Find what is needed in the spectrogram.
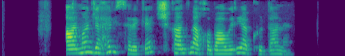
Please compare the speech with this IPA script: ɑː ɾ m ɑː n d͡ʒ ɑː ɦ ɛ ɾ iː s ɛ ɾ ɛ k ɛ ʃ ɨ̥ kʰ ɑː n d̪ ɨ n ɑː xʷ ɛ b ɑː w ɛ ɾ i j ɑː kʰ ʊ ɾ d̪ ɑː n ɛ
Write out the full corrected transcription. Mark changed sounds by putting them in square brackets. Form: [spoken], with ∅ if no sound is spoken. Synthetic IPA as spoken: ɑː ɾ m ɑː n d͡ʒ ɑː ɦ ɛ ɾ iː s ɛ ɾ ɛ k ɛ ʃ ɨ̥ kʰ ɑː n d̪ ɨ n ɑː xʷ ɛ b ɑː w ɛ ɾ i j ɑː kʰ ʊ ɾ d̪ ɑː n ɛ

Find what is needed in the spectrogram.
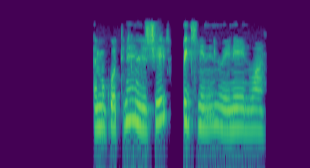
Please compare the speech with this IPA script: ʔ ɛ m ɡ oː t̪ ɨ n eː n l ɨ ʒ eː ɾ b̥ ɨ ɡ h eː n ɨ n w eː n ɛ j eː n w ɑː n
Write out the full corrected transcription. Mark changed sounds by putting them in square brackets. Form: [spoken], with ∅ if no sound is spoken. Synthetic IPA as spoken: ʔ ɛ m ɡ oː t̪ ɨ n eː n l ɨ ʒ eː ɾ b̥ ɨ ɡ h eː n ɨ n w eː n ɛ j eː n w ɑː n

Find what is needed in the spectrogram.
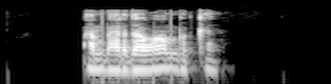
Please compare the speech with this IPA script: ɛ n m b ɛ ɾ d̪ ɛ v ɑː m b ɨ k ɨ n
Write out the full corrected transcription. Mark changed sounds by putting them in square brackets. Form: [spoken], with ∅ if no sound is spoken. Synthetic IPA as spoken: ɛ [∅] m b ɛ ɾ d̪ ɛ [w] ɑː m b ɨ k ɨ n

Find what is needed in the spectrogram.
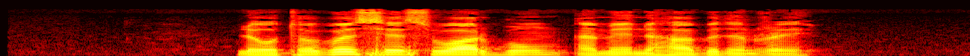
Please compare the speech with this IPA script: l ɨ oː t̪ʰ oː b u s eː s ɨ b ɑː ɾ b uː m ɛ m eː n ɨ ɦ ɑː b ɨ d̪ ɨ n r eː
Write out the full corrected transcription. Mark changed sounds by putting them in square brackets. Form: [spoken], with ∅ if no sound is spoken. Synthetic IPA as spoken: l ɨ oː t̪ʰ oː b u s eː s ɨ [w] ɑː ɾ b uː m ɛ m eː n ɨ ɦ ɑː b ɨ d̪ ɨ n r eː

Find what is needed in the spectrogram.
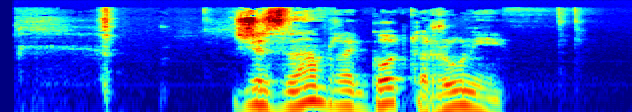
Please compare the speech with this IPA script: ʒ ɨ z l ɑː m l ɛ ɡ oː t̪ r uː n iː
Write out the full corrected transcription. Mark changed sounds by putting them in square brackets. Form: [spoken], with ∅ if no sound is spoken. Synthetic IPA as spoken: ʒ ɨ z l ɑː m [r] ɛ ɡ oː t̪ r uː n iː

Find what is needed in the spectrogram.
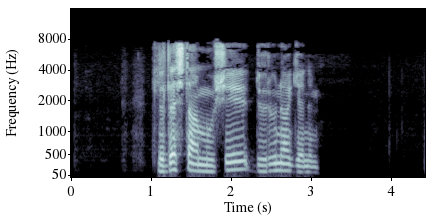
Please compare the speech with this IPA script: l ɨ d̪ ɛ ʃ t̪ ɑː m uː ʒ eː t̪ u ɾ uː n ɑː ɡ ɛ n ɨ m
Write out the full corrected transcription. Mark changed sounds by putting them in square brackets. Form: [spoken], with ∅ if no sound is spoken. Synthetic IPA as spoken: l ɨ d̪ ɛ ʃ t̪ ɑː m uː [ʃ] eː [d̪] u ɾ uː n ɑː ɡ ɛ n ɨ m

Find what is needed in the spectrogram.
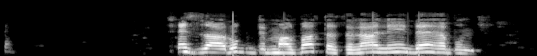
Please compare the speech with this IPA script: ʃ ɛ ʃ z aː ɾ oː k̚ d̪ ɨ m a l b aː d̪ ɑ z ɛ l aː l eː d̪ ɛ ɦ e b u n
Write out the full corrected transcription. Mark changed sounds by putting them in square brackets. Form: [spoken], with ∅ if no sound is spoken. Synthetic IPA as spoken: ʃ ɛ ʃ z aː ɾ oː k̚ d̪ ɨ m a l b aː [t̪] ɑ z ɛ l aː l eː d̪ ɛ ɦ [ɛ] b u n

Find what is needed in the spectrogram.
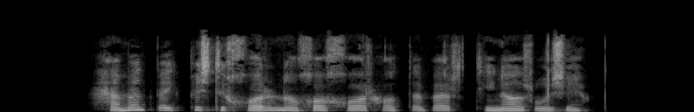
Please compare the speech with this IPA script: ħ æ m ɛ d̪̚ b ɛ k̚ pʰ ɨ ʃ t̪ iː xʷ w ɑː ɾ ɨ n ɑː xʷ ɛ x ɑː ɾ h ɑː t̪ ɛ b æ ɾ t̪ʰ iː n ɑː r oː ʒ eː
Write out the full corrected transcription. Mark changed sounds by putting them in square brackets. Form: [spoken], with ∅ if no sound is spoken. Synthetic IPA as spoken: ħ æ m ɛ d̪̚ b ɛ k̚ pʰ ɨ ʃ t̪ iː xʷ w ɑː ɾ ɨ n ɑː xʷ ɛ x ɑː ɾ h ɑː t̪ ɛ b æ ɾ t̪ʰ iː n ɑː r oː ʒ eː

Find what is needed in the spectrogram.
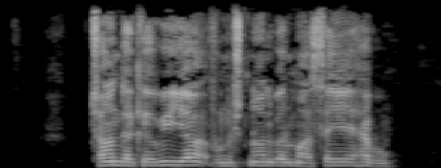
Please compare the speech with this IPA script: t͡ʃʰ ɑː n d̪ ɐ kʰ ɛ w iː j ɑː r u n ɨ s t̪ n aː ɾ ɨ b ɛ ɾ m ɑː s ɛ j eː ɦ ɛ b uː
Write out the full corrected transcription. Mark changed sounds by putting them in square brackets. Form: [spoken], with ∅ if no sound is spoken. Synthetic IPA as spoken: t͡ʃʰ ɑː n d̪ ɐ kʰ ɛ w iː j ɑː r u n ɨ [ʃ] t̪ n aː [l] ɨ b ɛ ɾ m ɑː s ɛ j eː ɦ ɛ b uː

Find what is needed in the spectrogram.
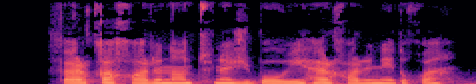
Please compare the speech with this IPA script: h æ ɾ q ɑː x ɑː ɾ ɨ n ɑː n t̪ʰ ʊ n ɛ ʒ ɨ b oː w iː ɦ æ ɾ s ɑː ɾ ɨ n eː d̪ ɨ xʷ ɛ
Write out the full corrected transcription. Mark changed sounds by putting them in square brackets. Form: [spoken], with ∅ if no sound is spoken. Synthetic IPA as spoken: [f] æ ɾ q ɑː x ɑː ɾ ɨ n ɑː n t̪ʰ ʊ n ɛ ʒ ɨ b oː w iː ɦ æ ɾ [x] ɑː ɾ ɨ n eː d̪ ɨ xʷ ɛ

